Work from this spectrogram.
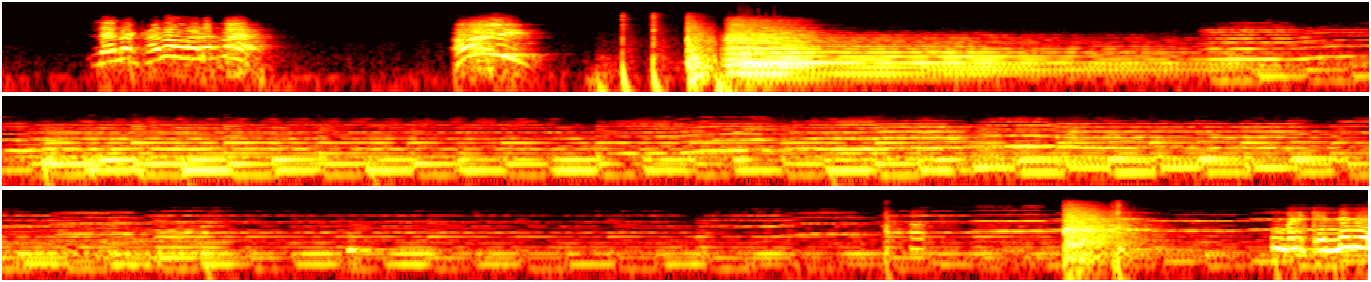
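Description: Several loud, hard thuds of someone banging on a door come in quick bursts at the start and again near the end, while a stretch of music plays in between, in a Tamil film scene.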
